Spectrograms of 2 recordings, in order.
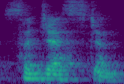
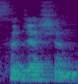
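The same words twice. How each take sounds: First: सजेस्चन with a clear s-t-ch, sa-JES-chan; correct pronunciation. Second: Suggestion said slowly, the common wrong way; slow wrong demo of suggestion; wrong pronunciation. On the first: Teacher modelling the right way, सजेस्चन. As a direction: slowly model सजेस्चन with the st sound. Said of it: "ये लफ्ज़ है सजेस्चन". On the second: Teacher slowly showing the wrong way, suggestion. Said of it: "this word is not suggestion". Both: Shown as a demonstration.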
